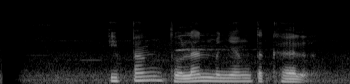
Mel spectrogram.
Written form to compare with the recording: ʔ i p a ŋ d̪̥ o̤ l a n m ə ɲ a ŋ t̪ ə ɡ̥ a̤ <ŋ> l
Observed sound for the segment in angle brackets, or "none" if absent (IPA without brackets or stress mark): none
